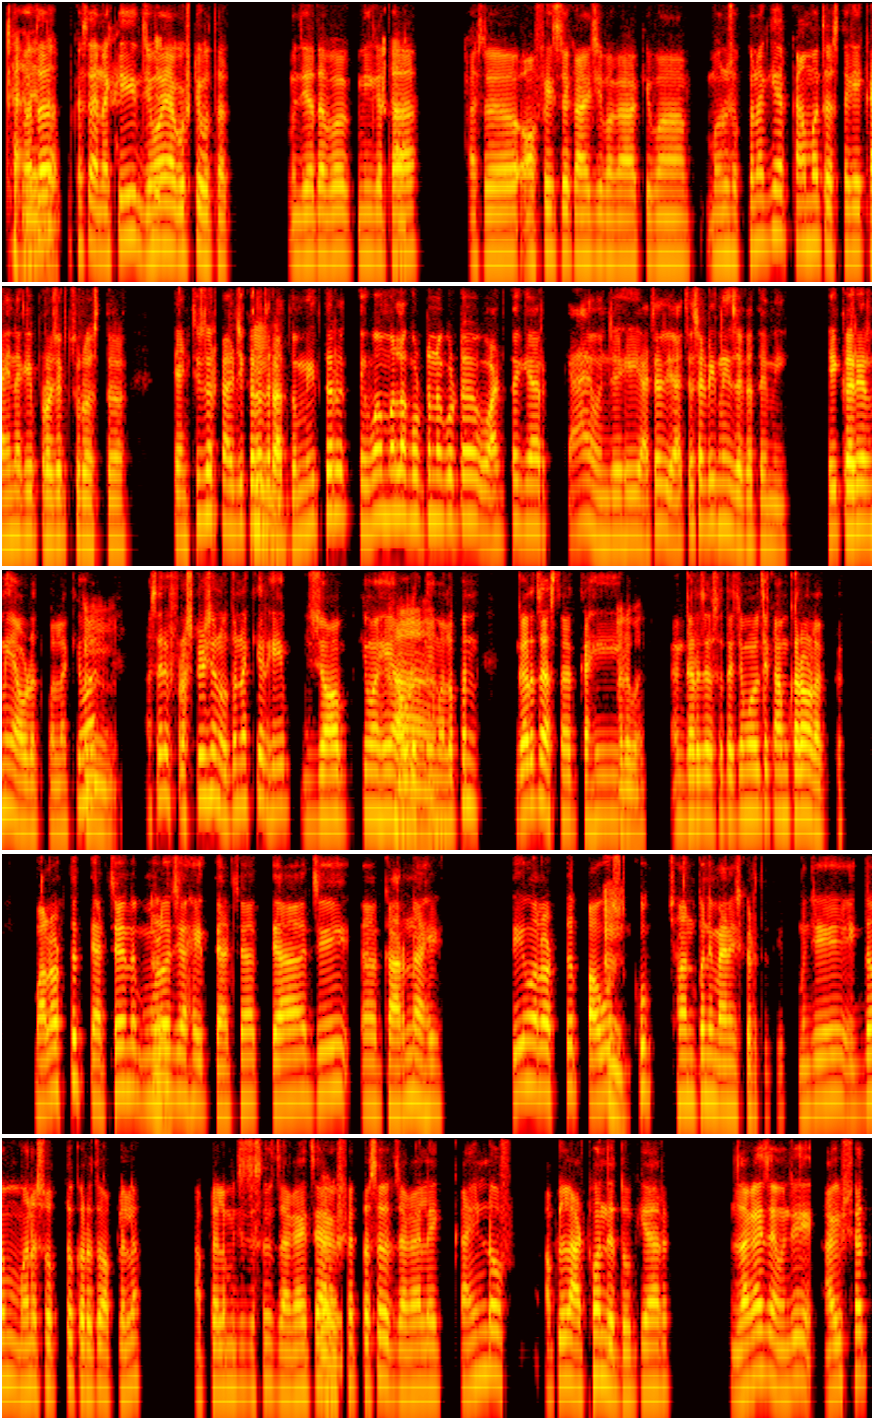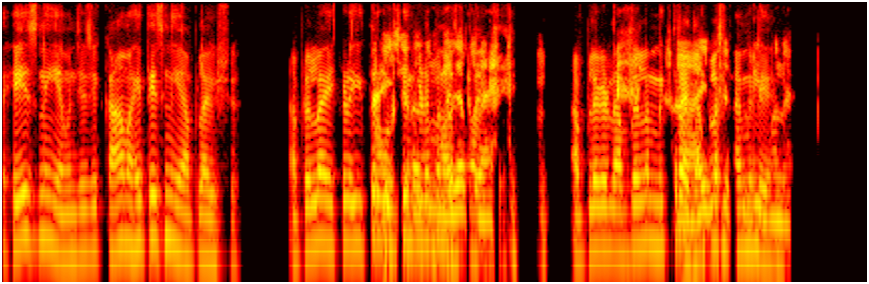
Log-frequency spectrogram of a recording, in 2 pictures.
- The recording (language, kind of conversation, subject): Marathi, podcast, पावसात मन शांत राहिल्याचा अनुभव तुम्हाला कसा वाटतो?
- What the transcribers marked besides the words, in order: unintelligible speech; tapping; other background noise; in English: "काइंड ऑफ"; chuckle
